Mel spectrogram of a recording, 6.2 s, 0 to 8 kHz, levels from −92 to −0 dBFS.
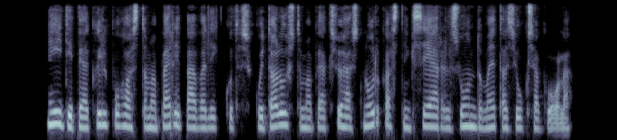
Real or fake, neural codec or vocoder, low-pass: fake; codec, 16 kHz, 4 kbps, X-Codec, WavLM features, trained on Multilingual LibriSpeech; 7.2 kHz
